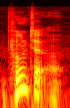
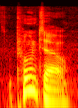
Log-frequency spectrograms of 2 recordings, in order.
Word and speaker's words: Punto: back-to-back but very close duplicates nice uh nick punta punto nick punto for the dodgers i'm glad the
